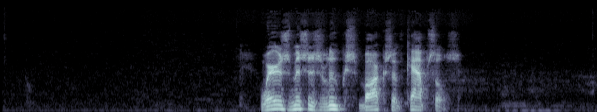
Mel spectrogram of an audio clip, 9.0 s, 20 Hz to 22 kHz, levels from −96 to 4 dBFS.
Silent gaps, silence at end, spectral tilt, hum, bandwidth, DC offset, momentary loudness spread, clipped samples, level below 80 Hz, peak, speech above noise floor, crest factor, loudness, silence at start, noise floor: none; 2.1 s; -5.5 dB/octave; none; 8.2 kHz; under 0.1%; 15 LU; under 0.1%; -62 dBFS; -2 dBFS; 56 dB; 22 dB; -20 LUFS; 3.9 s; -76 dBFS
